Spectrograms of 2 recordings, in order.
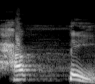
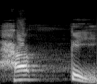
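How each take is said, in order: Both takes have the same delivery.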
